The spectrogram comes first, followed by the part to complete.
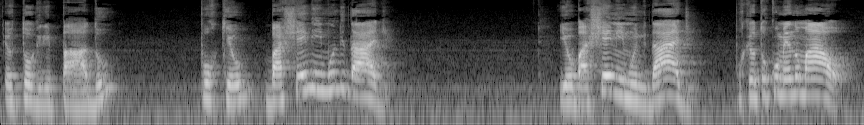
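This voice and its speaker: A man's voice: sits high, animated, measured pace, vocal fry, long pauses, bright, forceful tone. A man with a Brazilian Portuguese accent, teaching a live class as a mentor, emphatic and informal, repeating his points and checking whether the audience follows. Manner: emphatic, repeats lines, asks the audience if it makes sense; informal slang, talks to viewers directly. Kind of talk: live online class lecture.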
